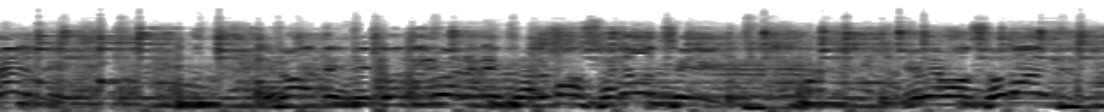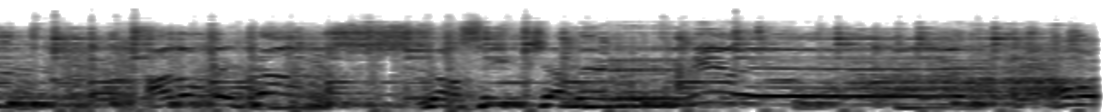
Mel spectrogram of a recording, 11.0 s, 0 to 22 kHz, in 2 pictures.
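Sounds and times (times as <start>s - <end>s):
live band through sound system: 0.0s - 11.0s
percussion beat: 0.0s - 11.0s.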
